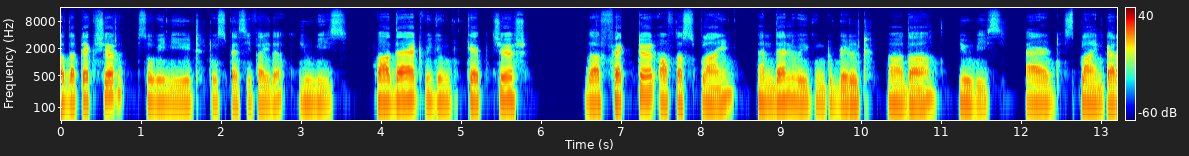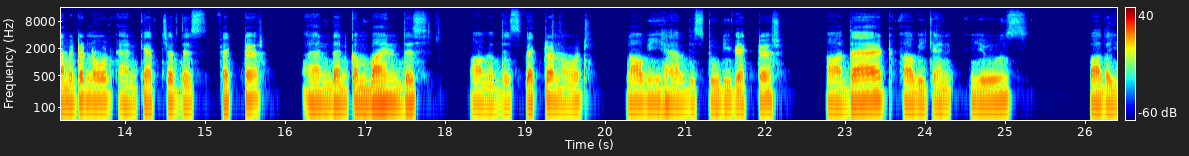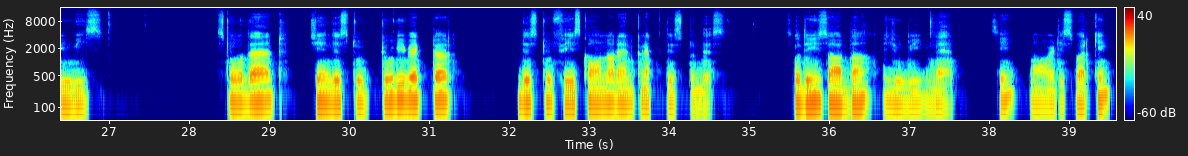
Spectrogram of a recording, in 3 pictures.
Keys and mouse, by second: 0.3-3.7 drag, 3.7 shift+a, 7.6 shift+d, 9.5 shift+a, 11.8 Down, 13.7-14.3 drag, 14.6 click, 16.6-20.1 drag, 20.7-21.6 drag, 22.5-24.8 drag, 25.2-26.6 drag, 27.1 shift+a, 29.2-30.5 drag, 31.6-32.6 drag, 33.5 click, 34.5-37.2 drag, 37.7 middle click.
